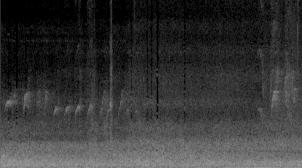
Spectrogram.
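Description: A small bird chirping a quick run of short, high notes, about four a second, for the first couple of seconds and again near the end, over a steady rush of wind and sea.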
